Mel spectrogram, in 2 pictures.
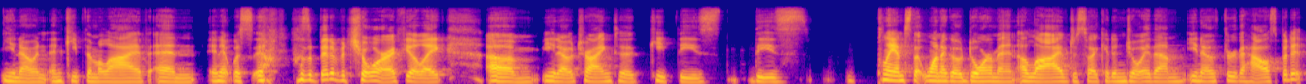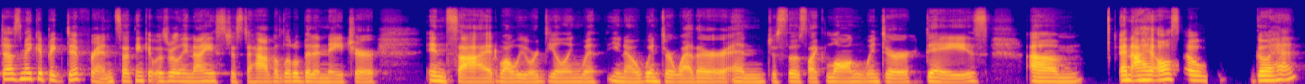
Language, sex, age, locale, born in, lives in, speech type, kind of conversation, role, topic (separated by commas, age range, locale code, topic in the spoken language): English, female, 40-44, en-US, United States, United States, conversation, unstructured, none, What recent moments in nature have brightened your mood, and how can we connect through them?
